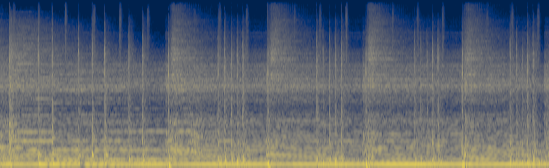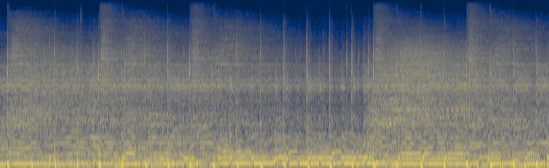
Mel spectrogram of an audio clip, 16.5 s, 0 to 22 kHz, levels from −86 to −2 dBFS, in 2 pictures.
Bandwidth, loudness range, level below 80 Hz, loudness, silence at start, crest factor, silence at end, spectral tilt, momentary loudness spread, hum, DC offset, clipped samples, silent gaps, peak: 15 kHz; 2 LU; -32 dBFS; -19 LUFS; 0 s; 16 dB; 0 s; -5.5 dB/octave; 3 LU; none; under 0.1%; under 0.1%; none; -2 dBFS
